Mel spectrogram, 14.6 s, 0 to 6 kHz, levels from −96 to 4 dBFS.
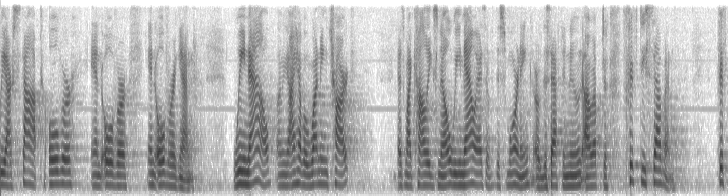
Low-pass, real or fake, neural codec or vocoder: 5.4 kHz; real; none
